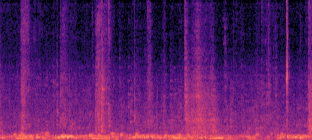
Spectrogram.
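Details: A pair of Bombay pigeons, domestic pigeons kept indoors at a farm in Bangladesh, calling in a voice described as lovely in person. Low warbling rolling coos run throughout, with men's voices talking nearby.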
